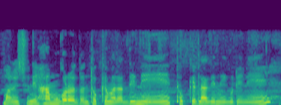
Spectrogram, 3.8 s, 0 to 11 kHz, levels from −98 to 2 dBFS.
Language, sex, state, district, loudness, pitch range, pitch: Chakma, female, Tripura, Unakoti, -18 LUFS, 200-235 Hz, 215 Hz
